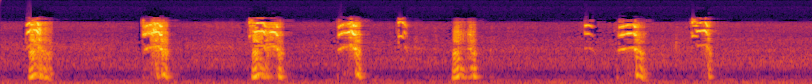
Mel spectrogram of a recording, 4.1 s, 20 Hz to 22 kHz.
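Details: Falcon pair at a nest box on an afternoon of 29 September 2016, the female arriving briefly for a courtship dance; short harmonic chipping notes repeated about every half second, nine in total, over a low background hum.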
